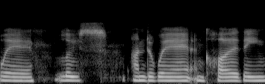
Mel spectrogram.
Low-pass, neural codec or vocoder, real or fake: 7.2 kHz; codec, 16 kHz, 2 kbps, X-Codec, HuBERT features, trained on balanced general audio; fake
